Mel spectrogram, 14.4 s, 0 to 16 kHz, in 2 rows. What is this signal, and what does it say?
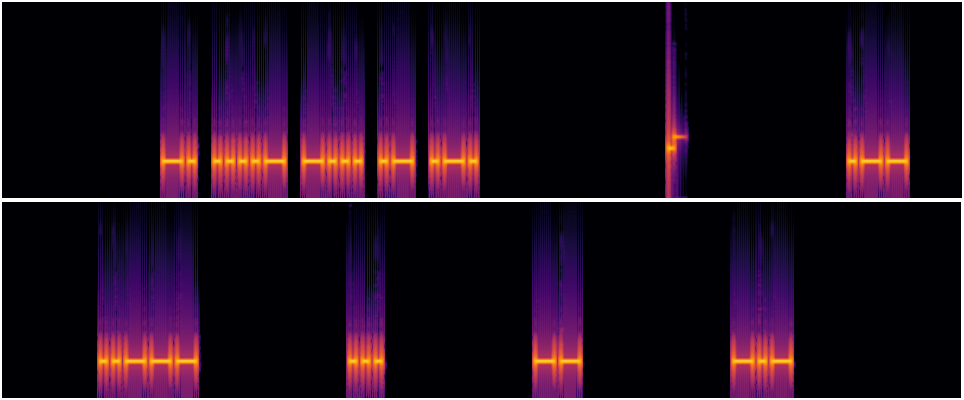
Morse code, heard as a keyed tone, about 25 wpm, spaced as for 11 wpm, 700 Hz. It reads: N4BAR W2SMK
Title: USA Call Signs - 5 Characters - 8x Character Spacing - 25wpm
